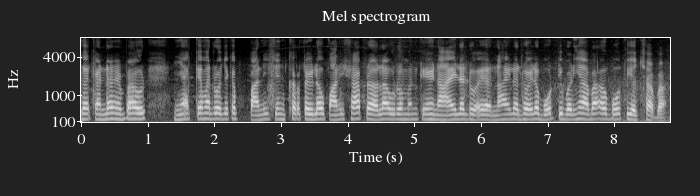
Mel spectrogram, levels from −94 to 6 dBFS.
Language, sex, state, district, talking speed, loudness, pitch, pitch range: Chhattisgarhi, male, Chhattisgarh, Balrampur, 225 wpm, -15 LUFS, 185 Hz, 175-190 Hz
